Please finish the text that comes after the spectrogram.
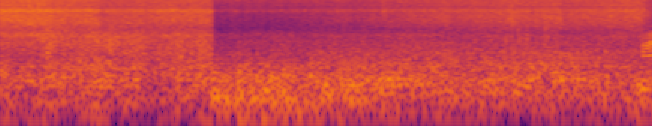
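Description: A thunderstorm in Tampa pours heavy rain at a front doorstep, a loud continuous wash of noise with a deep rumble of thunder underneath, no voices.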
